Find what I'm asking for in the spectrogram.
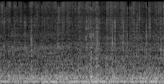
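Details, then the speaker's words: Cornelius nugget ice machine after installing bin extension kit for the ice bin thermostat probe: steady low motor hum with ice rattling through, no struggling motor sound; normal ice dispensing. "Okay, so now we got the good amount of ice in that ice bin. It's coming out a lot better now. You don't hear that struggling sound of the motor."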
